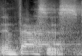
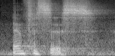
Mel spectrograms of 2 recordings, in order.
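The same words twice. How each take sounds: First: Emphasis with the middle syllable stressed, em-FASS-is; joking wrong stress. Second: Said in the usual way. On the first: Shown as a demonstration. Teacher joking to students about misplaced stress, emphasis as em-FASS-is. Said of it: "you put the wrong emphasis on it". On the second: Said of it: "Tell me how you say the word".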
